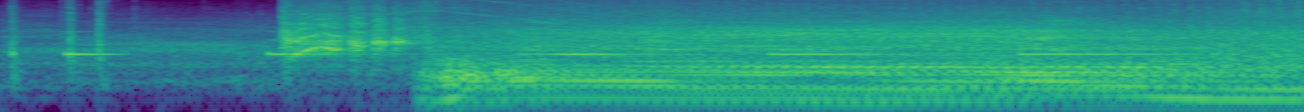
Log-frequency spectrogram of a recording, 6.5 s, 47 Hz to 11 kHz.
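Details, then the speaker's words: 2009-2018 RAM 1500 5.7L HEMI V8 starting up just after a Rough Country cold air intake install: short crank, quick flare, then a steady, even idle. It sounds healthy. "We just gotta make sure that it sounds good. The engine's not suffering, it has airflow to it."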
